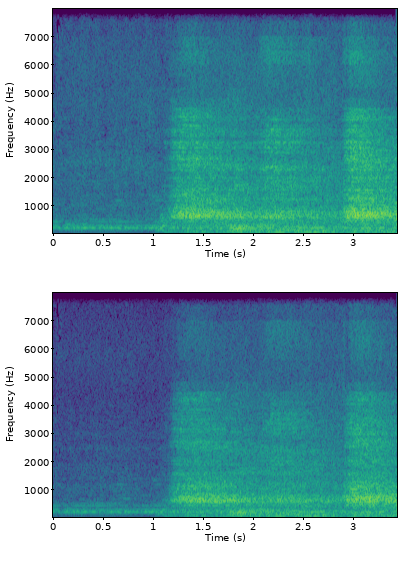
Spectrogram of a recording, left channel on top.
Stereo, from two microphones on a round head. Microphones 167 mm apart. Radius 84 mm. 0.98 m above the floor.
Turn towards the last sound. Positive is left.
turn(degrees=90)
